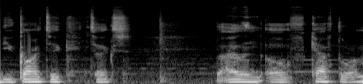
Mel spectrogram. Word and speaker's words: Caphtorim: and replace it with either Caphtorim or some variation thereof, with the emphasis on the first syllable, as is customary in Proto-Asian languages.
